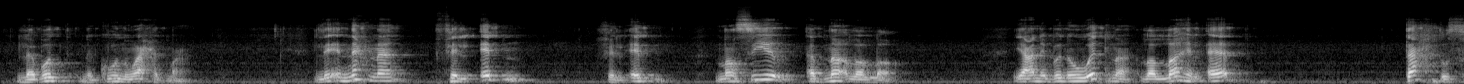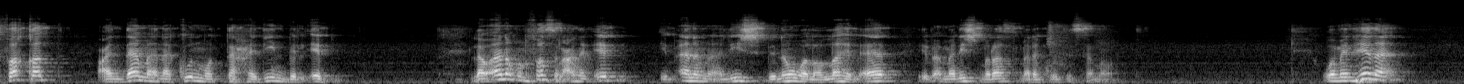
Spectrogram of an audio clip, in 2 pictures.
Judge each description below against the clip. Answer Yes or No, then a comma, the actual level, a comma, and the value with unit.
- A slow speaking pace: Yes, slow, 85 wpm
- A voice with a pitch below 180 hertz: Yes, medium, 140 Hz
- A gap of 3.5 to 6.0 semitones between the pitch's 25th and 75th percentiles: Yes, wide, 5.6 semitones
